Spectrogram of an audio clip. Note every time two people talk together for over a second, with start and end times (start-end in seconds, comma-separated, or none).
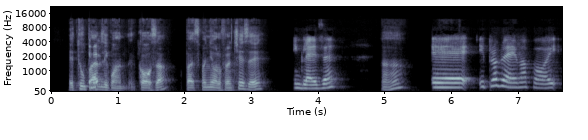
none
